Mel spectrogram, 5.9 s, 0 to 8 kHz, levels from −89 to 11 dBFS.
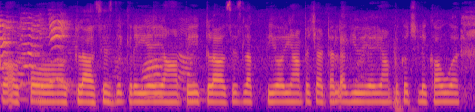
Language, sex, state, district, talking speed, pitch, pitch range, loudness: Hindi, male, Chhattisgarh, Kabirdham, 230 wpm, 190 Hz, 190-195 Hz, -21 LUFS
